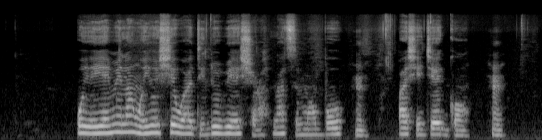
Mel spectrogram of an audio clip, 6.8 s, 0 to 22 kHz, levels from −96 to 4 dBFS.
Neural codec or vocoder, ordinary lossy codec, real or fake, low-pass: none; none; real; 14.4 kHz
